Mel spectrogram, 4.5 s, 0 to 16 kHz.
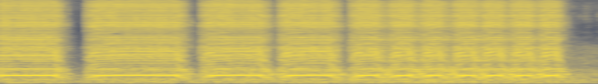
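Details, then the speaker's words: Renault Clio 3 windscreen washer pump after replacing the faulty pump: strong steady hum in short bursts, then quick clean, even pulses; the new pump works. "je pense que vous avez entendu le bruit bon ça fonctionne c'est à la pompe c'est à la pompe qui était défectueuse pompe à eau d'essuie-glace à changer"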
